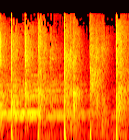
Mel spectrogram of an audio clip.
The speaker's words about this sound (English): I thought everybody clapped. You know the wicked part? You were part of that.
